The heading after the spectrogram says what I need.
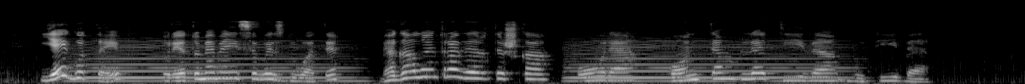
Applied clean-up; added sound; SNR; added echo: none; Bowed string instrument; 8 dB; none.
